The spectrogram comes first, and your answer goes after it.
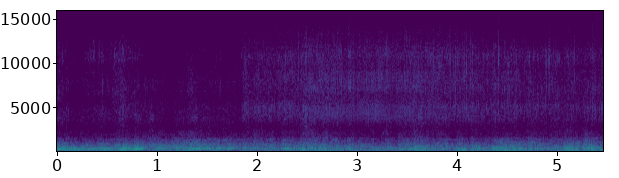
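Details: Yellow jackets around a jar of jam give a continuous, faint, buzzing drone with a wide hiss of outdoor background noise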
